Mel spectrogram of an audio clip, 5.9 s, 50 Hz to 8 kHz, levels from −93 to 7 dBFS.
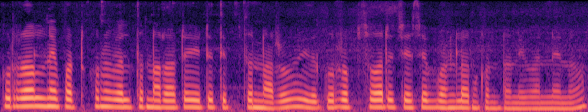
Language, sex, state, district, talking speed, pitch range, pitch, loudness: Telugu, female, Andhra Pradesh, Sri Satya Sai, 120 wpm, 170-190 Hz, 185 Hz, -18 LUFS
